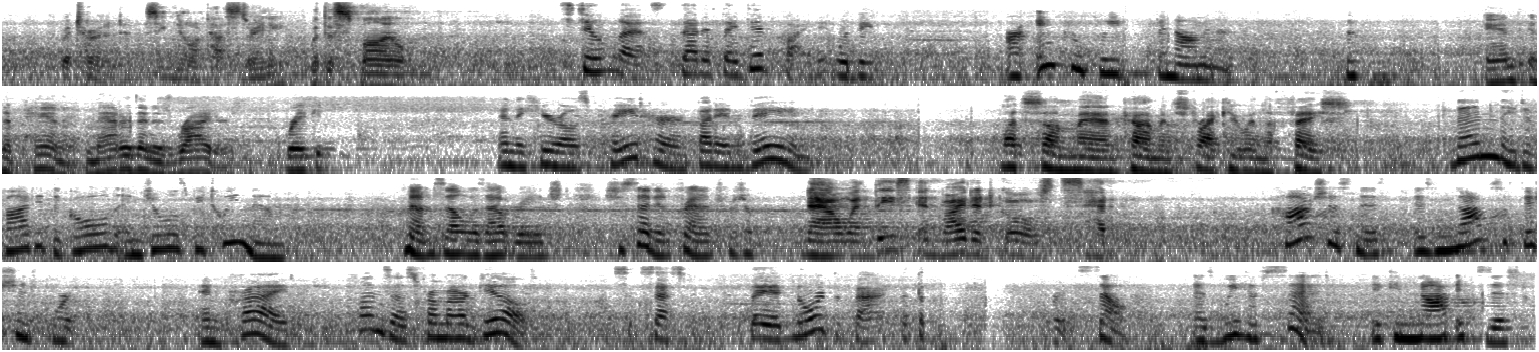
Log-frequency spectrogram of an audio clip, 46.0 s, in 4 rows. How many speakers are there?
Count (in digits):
9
